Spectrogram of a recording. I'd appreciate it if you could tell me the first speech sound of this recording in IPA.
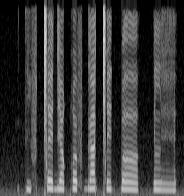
t̪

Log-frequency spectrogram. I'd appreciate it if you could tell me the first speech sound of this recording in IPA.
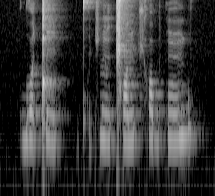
ɡʷ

